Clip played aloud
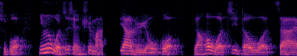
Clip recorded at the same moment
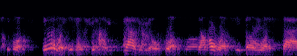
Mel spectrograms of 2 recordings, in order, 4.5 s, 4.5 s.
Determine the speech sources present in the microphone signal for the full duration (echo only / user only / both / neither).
both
